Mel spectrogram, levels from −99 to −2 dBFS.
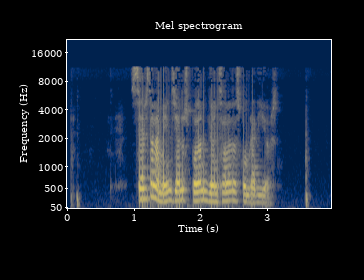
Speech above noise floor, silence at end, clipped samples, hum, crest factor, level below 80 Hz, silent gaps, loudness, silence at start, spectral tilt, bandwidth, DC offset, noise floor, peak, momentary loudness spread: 50 dB; 0.35 s; under 0.1%; none; 16 dB; -58 dBFS; none; -24 LUFS; 0.15 s; -4.5 dB/octave; 11.5 kHz; under 0.1%; -73 dBFS; -8 dBFS; 9 LU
